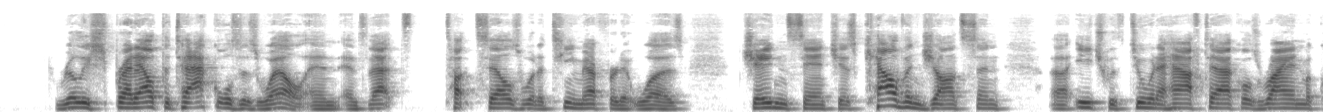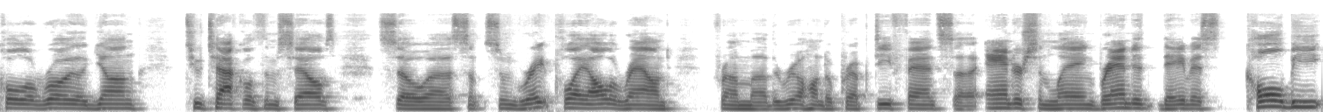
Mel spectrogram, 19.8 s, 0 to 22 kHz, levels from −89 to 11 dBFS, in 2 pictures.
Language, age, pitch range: English, 40-59, 130-160 Hz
